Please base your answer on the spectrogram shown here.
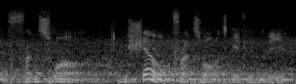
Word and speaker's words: Michel: ve and his opponent from France will be Michael franois Michelle Fran to give him the correct pronunciation and his franois on the outside Jim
